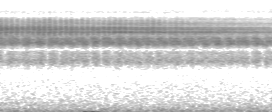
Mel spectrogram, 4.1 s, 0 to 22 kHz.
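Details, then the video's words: Singing cicadas fill the air with a sharp, sizzling drone that flutters in fast regular beats, steady from start to end, nothing else clearly heard. "45 min de chant des cigales"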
